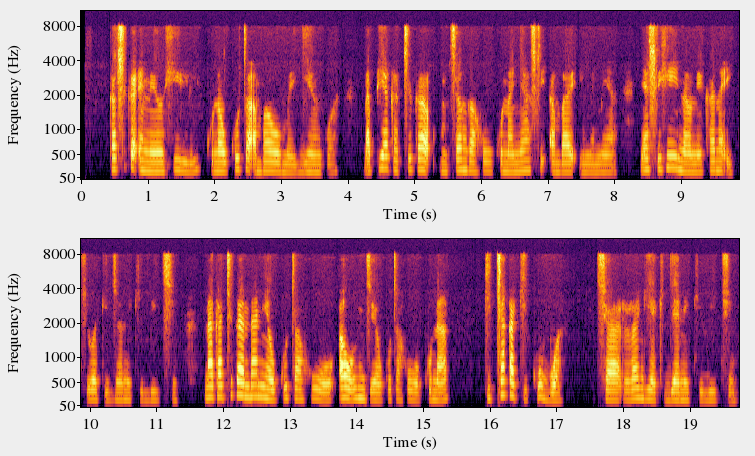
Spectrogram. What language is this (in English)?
Swahili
